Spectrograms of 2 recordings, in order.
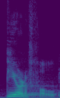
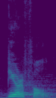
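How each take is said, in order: Both takes have the same delivery.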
